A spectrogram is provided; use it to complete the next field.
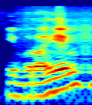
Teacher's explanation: Kemudian pada lafal Ibrahim, Ibrahim ba-nya dipantulkan ya teman-teman. Di sini ba-nya dipantulkan karena ia ada bacaan qalqalah. Ro dan hi sama mad tabi'i, ro kecil.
